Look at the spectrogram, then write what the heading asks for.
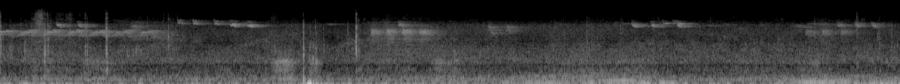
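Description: Faint high-pitched bird chirps in short runs, with a sharp click about four seconds in.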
